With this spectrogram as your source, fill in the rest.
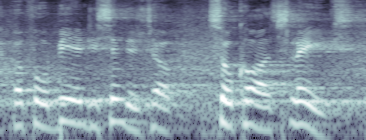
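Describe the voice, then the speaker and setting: Over noticeable background noise and audible room echo, a man talks at a high pitch with fairly even intonation. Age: 70s. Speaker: public hearing speaker. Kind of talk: public testimony.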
